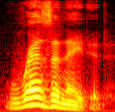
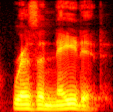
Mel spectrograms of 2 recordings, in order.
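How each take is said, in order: First: The first syllable carries the strongest stress. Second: The third syllable carries the strongest stress. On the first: The speaker calls it right. "I can stress the first syllable more because that's the primary stress" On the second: The speaker calls it wrong. "I cannot overly stress the secondary stress. I cannot say"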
